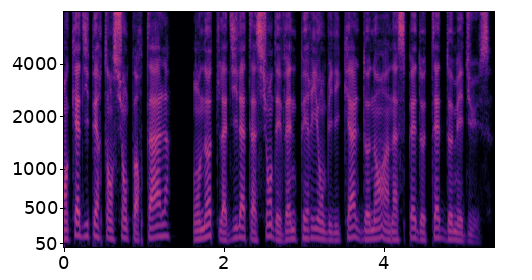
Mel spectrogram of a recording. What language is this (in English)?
French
